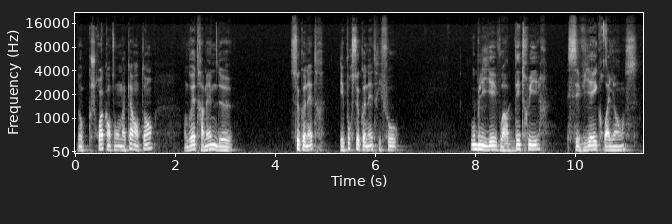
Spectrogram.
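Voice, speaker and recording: A man in his late thirties giving a reflective, measured monologue to his viewers, pausing often and stretching out words. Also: on the low side, mellow. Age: 30s. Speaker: channel host.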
